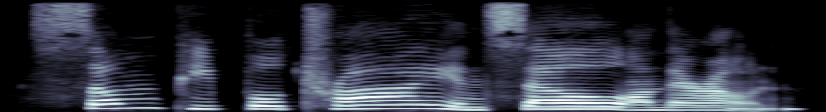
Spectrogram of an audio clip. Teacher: We're emphasizing try, sell, own.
